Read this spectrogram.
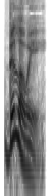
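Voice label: "billowy", English, uk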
